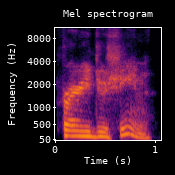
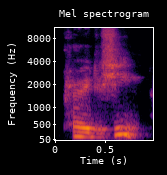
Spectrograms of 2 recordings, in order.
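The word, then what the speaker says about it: Prairie du Chien: Do you know how to pronounce the name of the 35 miles from Because you're from the area? Prairie. Prairie Duchene. Prairie Duchene. Yeah. Prairie Duchene. Like a city. Prairie Duchene.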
